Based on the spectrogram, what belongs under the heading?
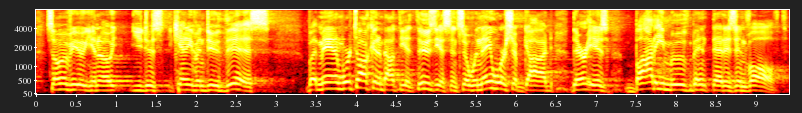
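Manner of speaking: ordinary delivery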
